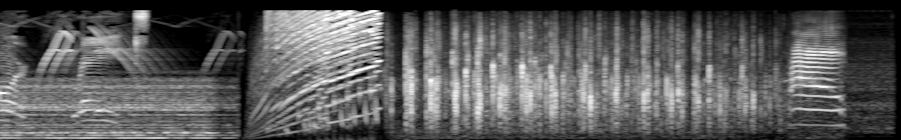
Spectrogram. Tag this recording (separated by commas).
Music, Animal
